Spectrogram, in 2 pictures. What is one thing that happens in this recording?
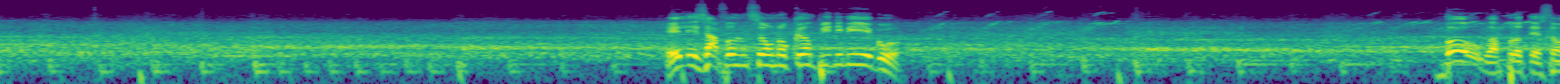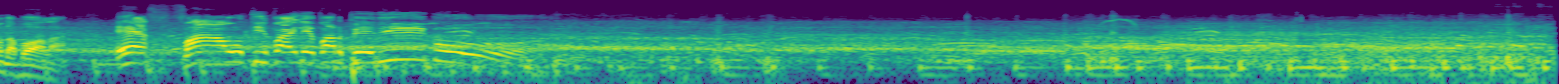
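A stadium crowd murmurs and roars steadily in a large open space.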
